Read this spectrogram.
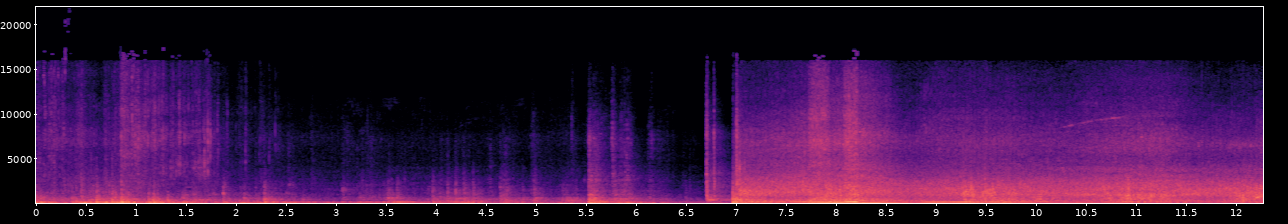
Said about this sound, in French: Et elles sont des voitures.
